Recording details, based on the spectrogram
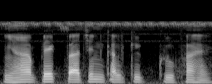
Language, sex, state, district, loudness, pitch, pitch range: Hindi, male, Uttar Pradesh, Budaun, -18 LUFS, 110 Hz, 105-115 Hz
